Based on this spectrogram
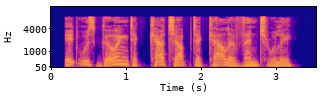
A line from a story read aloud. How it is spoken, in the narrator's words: Liren said, his tone morose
